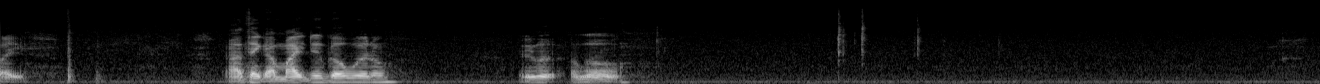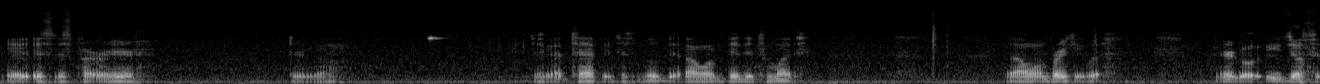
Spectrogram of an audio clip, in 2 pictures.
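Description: A man talks close by, calmly and in bursts.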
